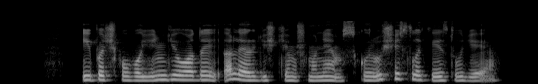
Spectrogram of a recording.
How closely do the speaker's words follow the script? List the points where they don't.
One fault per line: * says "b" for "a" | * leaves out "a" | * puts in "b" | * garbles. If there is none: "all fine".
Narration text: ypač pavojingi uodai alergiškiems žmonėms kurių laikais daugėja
* puts in "šiais"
